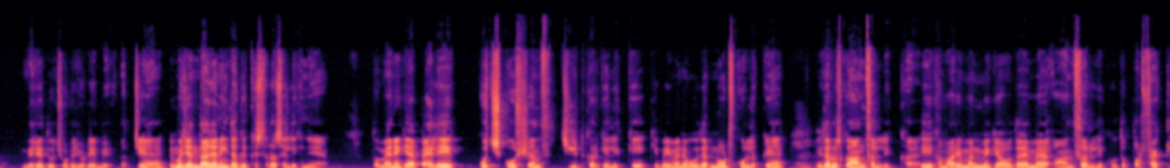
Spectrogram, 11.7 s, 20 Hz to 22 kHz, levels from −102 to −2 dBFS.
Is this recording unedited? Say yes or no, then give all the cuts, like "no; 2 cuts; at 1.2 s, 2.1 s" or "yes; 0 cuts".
no; 2 cuts; at 1.7 s, 9.2 s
